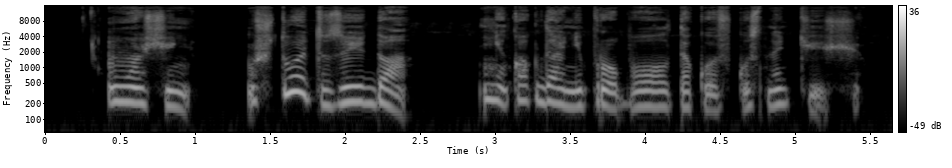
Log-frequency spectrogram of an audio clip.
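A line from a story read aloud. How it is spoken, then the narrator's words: Mumbling, mouth full. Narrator (Russian): пробормотала девушка с набитым ртом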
